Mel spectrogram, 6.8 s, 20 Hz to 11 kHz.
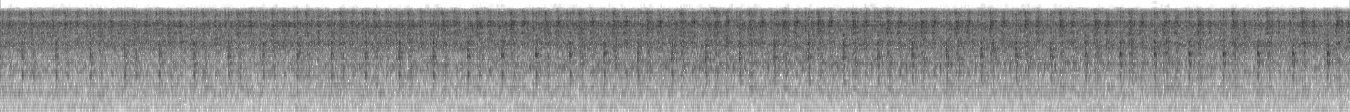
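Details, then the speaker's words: Chevrolet Epica, over 200,000 km, warm engine during Dimexide oil flush (100 g per litre): steady light ticking about three per second over idle; noisy hydraulic lifters and camshaft in the cylinder head. "прошу обратить внимание на изменения в работе двигателя которые происходят мгновенно при попадании димексида в масло"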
